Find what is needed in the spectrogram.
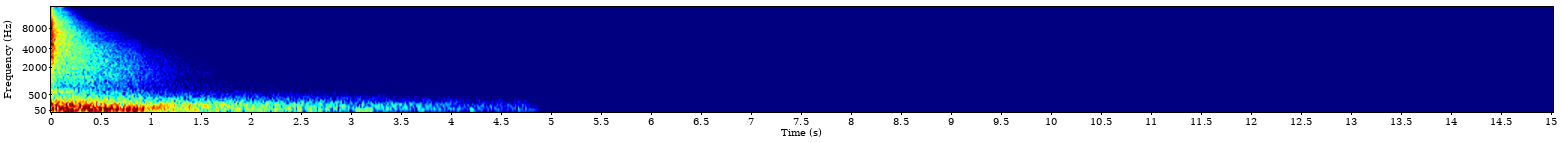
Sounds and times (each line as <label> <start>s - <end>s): Drum Hit 0.0s - 4.7s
